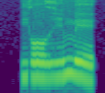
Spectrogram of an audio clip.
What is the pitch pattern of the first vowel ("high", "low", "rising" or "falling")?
low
